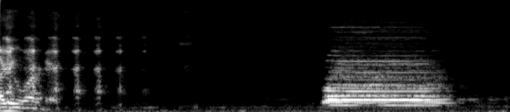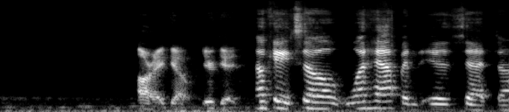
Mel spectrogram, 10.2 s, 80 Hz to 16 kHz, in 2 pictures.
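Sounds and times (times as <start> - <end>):
speech: 0.0 - 1.3, 6.5 - 10.1
laughter: 0.0 - 1.5
low rumbling of a passing train: 0.0 - 10.1
loud sustained train horn blaring: 3.2 - 4.8.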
